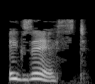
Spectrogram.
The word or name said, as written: exist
